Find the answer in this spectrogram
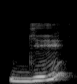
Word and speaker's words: gai: On voit la lettre G avec le U ici qui est muet, mais qui aide la lettre G à faire G.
